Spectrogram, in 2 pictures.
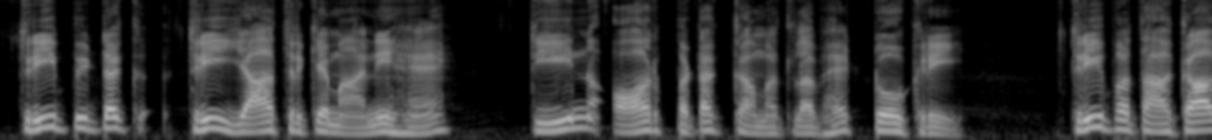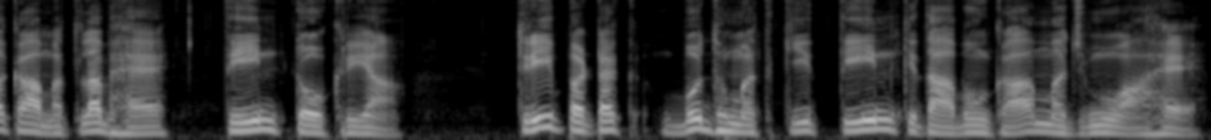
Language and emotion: Urdu, neutral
